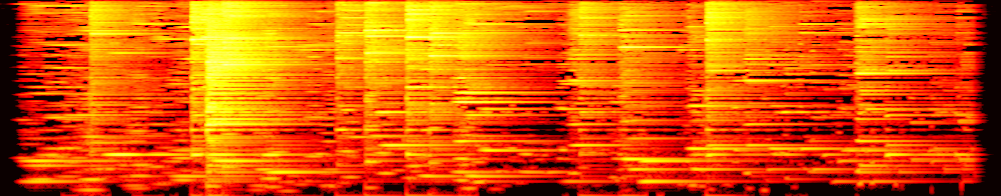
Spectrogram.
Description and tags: Granulated and comb filtered metallic hit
